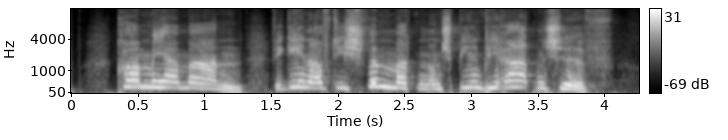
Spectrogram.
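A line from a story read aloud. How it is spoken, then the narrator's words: Called out. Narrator (German): ruft Lulu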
